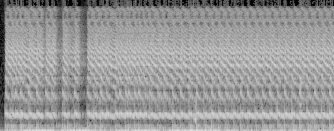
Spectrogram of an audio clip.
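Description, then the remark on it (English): A loud, buzzing vuvuzela-like horn blares in one long steady blast for almost seven seconds, its raspy tone unwavering except for two quick breaks early on, made as the beep of a Star Wars droid. “The Vuvuzela of Star Wars is exactly what that is.”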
